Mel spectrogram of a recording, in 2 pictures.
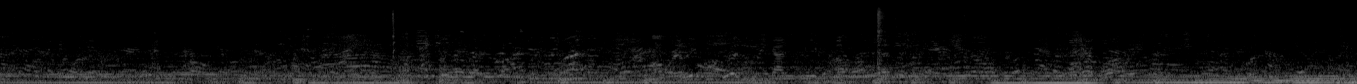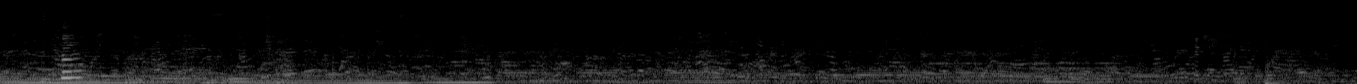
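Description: A double bass plays a deep walking bass line.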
